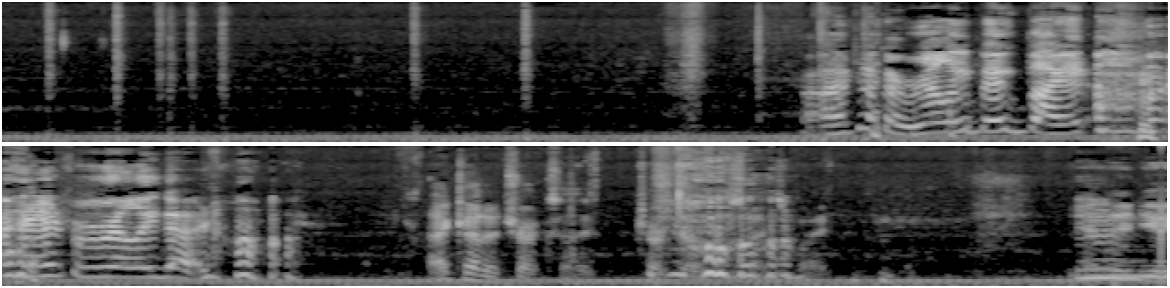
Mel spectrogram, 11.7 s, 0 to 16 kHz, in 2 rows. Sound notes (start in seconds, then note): 5.4 laughs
